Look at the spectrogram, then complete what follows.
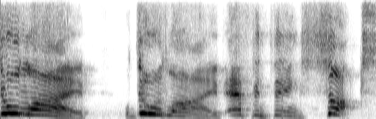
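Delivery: very loud, high-pitched, drawn-out ranting outburst. Retelling a famous recording, imitating Bill O'Reilly ranting. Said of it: "he goes".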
